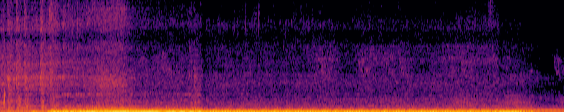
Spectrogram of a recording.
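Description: A car backing up slowly inside a home garage onto a four-post lift: the engine starts with a deep rumble, swells briefly, then holds a steady low idle before cutting off, close and loud, with no speech.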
